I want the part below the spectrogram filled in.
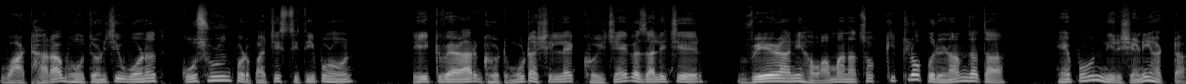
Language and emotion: Goan Konkani, sad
